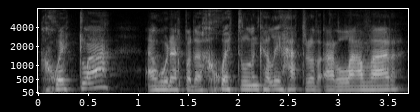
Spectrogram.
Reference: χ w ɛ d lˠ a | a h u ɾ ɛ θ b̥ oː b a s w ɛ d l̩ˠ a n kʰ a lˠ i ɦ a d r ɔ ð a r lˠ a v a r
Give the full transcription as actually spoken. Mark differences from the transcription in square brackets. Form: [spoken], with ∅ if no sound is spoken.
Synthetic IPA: χ w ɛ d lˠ a | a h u ɾ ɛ [χ] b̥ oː [d] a [χ] w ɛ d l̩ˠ [ə] n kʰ a lˠ i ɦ a d r ɔ ð a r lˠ a v a r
